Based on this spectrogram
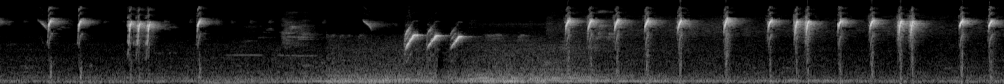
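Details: Small siri-siri bird in a lure recording: sparse high chips, then a short run of three descending slurred notes, then rapid very high sharp chips repeated about twice a second to the end.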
